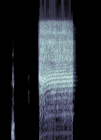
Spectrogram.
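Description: A pencil being sharpened in an electric sharpener: a soft knock, then a loud, steady motorized whir with a low hum, lasting under a second before cutting off.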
